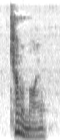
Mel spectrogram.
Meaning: An asteracean plant with a fragrance reminiscent of apples: Matricaria chamomilla, German chamomile or Hungarian chamomile, with fragrant flowers used for tea, and as an herbal remedy
- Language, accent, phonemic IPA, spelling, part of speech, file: English, Southern England, /ˈkæ.məˌmaɪl/, camomile, noun, LL-Q1860 (eng)-camomile.wav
